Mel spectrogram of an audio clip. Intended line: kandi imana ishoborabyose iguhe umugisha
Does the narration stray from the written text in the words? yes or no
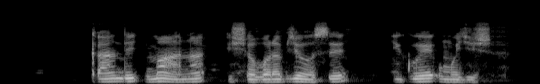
no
